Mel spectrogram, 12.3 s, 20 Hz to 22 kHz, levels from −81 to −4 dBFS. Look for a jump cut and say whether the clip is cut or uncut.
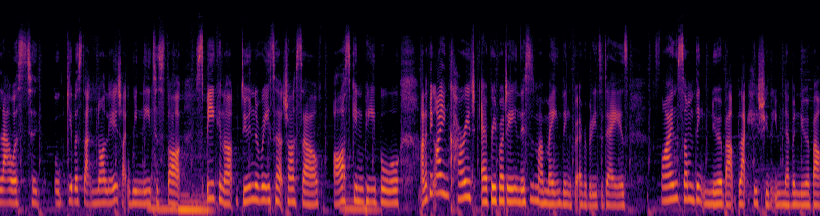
uncut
